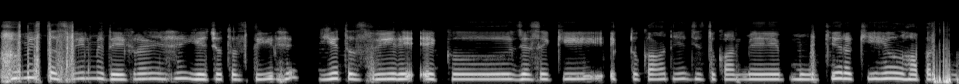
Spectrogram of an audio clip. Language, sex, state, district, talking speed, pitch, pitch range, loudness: Hindi, female, Uttar Pradesh, Jyotiba Phule Nagar, 180 wpm, 240 Hz, 235-255 Hz, -16 LUFS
